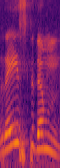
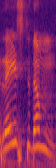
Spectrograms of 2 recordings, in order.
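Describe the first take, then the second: No difference in how they are said.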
